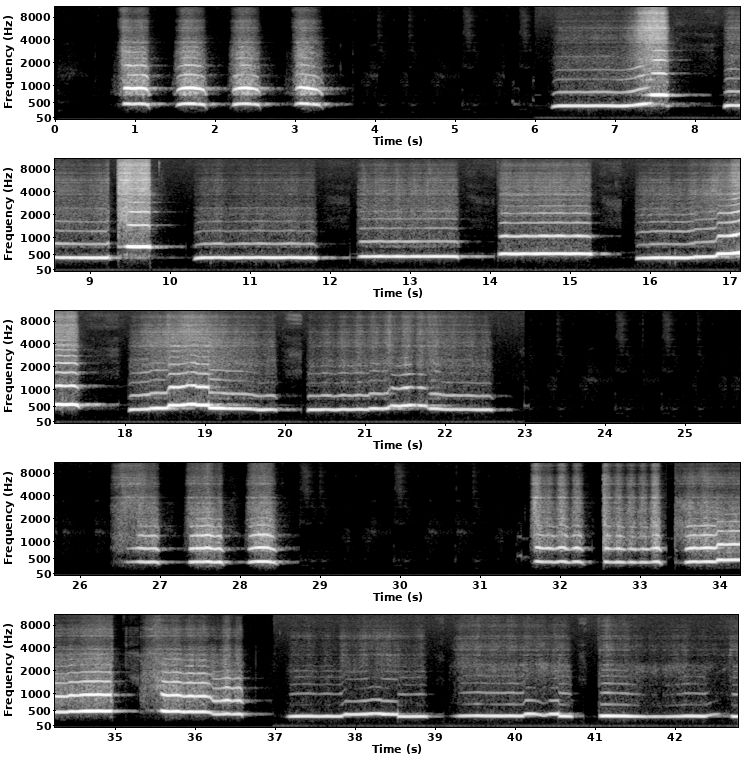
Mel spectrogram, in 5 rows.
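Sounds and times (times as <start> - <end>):
globular flute playing: 0.8 - 3.7, 6.2 - 23.0, 26.4 - 28.7, 31.6 - 42.7.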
